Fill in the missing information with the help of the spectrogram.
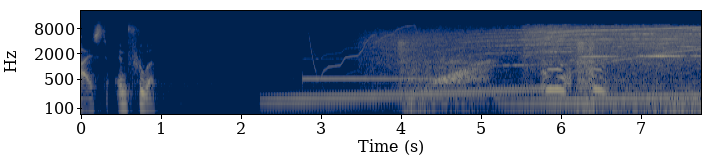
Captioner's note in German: Millennium Falcon Antriebsgeräusche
